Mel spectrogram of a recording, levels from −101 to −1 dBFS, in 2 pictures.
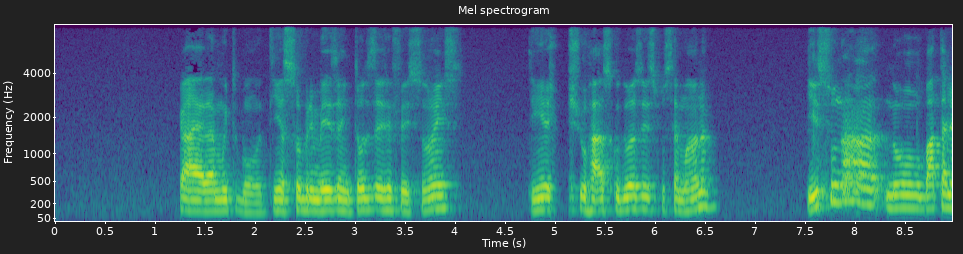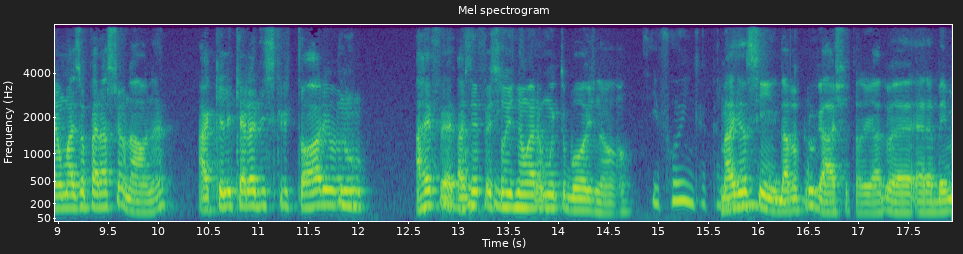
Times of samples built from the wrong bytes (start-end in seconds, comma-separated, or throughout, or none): none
